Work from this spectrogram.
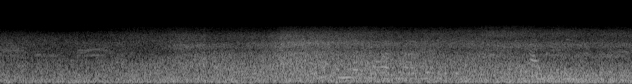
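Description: Big monsoon waves at Kapu beach roar in a steady, dense wash of surf close by, heavy wind buffeting the microphone throughout.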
